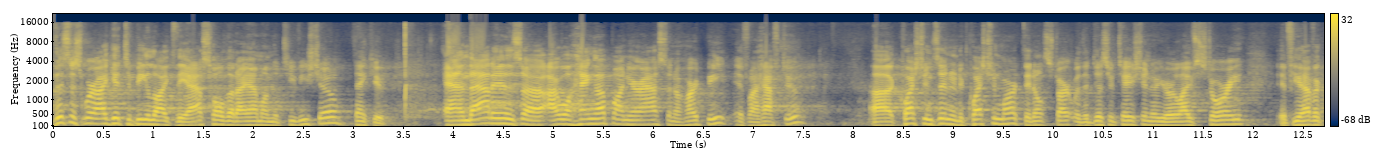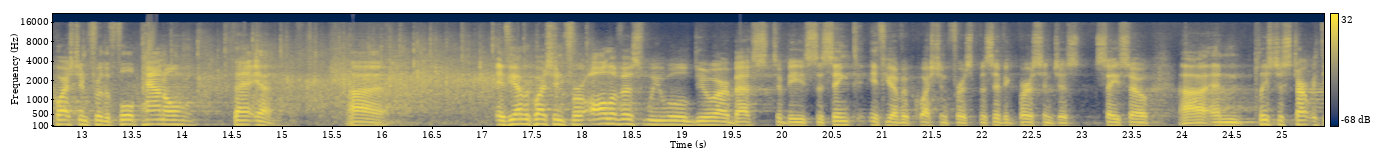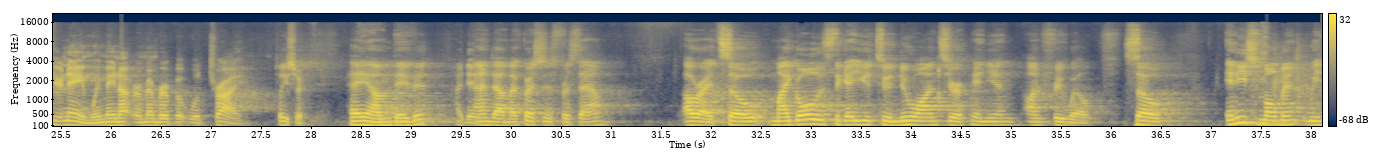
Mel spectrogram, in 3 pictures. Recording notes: was recorded for the Making Sense podcast at the Orpheum Theatre in Vancouver on November 2, 2017.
